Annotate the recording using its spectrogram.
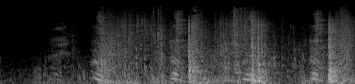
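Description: A wooden crate splinters and breaks apart.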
